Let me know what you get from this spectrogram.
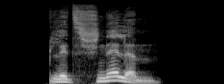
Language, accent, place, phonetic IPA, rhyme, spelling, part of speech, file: German, Germany, Berlin, [blɪt͡sˈʃnɛləm], -ɛləm, blitzschnellem, adjective, De-blitzschnellem.ogg
- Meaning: strong dative masculine/neuter singular of blitzschnell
